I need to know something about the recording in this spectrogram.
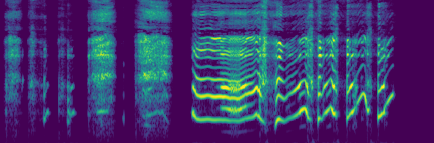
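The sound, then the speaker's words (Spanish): A woman sobs in short, breathy gasps, then breaks into a long, wavering wail that dissolves into choked sobs. Loud, with no other sounds. “Yo también lo siento, dijo la mujer, y siguió llorando.”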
